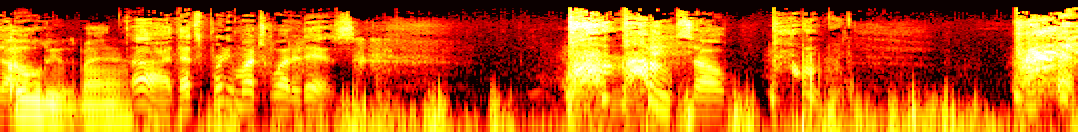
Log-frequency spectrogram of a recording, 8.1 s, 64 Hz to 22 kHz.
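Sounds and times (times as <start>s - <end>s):
speech: 0.0s - 3.2s, 4.8s - 6.4s
person coughing roughly and phlegmily: 4.3s - 5.2s, 5.8s - 6.4s, 7.6s - 8.0s.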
